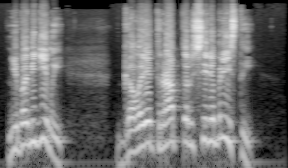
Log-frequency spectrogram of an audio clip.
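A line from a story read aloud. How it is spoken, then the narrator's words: Frightened shout over radio. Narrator (Russian): закричал испуганный голос на военной чистоте Анклава в моем ухе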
